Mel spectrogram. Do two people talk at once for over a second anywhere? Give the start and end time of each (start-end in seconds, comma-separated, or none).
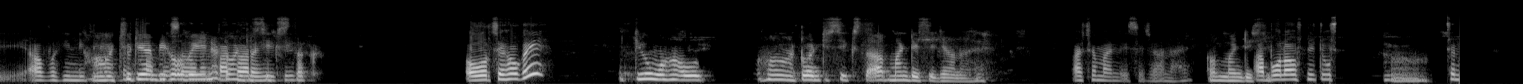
0.9-2.9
